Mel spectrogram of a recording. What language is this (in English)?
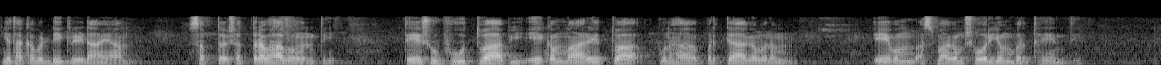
Sanskrit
